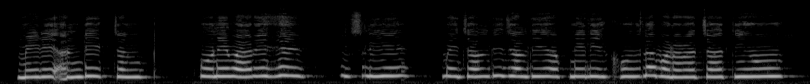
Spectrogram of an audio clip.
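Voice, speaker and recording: Putting on a cartoonish character voice, a woman speaks at an extremely high pitch in a monotone, flat intonation at a very slow pace. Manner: wheedling, gossipy.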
